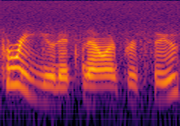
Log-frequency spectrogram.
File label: cops, English; Driver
